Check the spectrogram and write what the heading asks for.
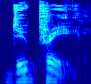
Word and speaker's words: Du Preez: Du Preez.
